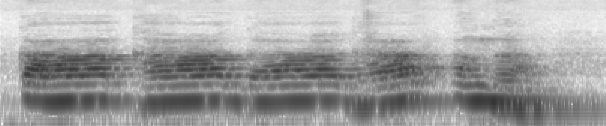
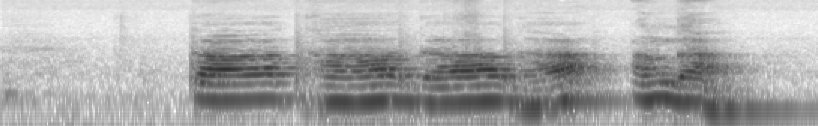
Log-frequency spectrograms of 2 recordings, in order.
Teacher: आवाज सीधा गले से आ रही है अंदर से आ रही है तो इसलिए इनको बोलते हैं कंठ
